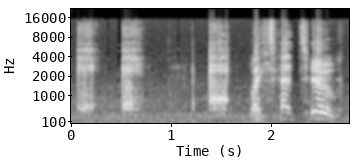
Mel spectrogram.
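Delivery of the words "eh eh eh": unvoiced-sounding croaked grunts; imitated Turkish manager. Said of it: "he talked like this".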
